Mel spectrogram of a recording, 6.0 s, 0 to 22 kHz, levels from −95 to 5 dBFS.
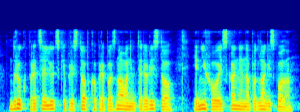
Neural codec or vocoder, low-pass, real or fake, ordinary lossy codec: none; 7.2 kHz; real; none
